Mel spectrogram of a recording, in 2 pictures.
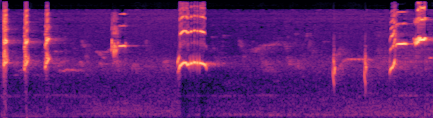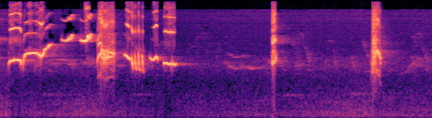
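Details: White-rumped shama delivering a rich, varied lure song to prompt other shamas to sing: clear whistles, rising high notes and a fast mixed run of chirps and harsh notes, with spaced sharp clicks.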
